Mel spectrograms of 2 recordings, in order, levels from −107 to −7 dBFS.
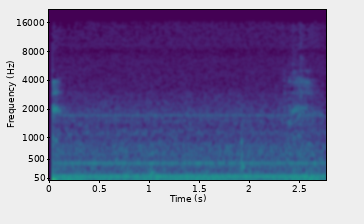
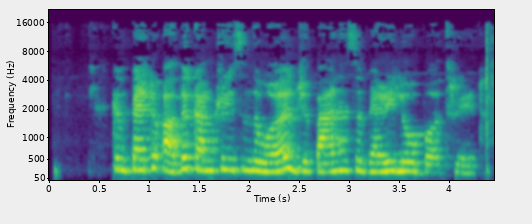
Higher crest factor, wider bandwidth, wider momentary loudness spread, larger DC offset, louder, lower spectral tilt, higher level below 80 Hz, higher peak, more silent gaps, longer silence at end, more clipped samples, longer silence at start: about the same, 18 dB vs 18 dB; about the same, 16.5 kHz vs 16.5 kHz; second, 2 LU vs 11 LU; neither; second, -60 LUFS vs -17 LUFS; about the same, -5.5 dB/octave vs -5 dB/octave; about the same, -64 dBFS vs -66 dBFS; second, -38 dBFS vs 0 dBFS; neither; about the same, 0 s vs 0.05 s; neither; about the same, 0 s vs 0.05 s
